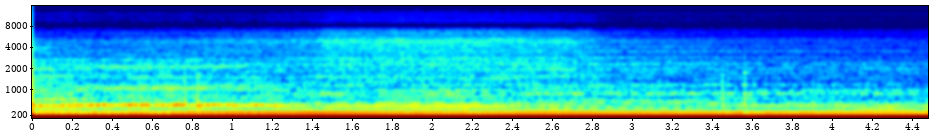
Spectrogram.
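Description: Student string orchestra of violins and cello holding one long, steady low note, loud on the recording.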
